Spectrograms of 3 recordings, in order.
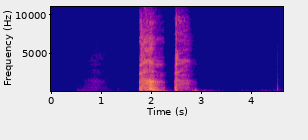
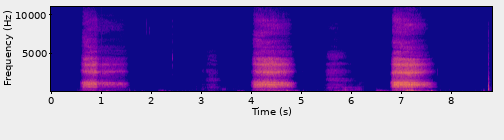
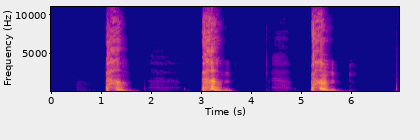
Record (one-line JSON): {"cough_length": "4.6 s", "cough_amplitude": 6551, "cough_signal_mean_std_ratio": 0.26, "exhalation_length": "8.8 s", "exhalation_amplitude": 2173, "exhalation_signal_mean_std_ratio": 0.37, "three_cough_length": "7.0 s", "three_cough_amplitude": 16295, "three_cough_signal_mean_std_ratio": 0.27, "survey_phase": "beta (2021-08-13 to 2022-03-07)", "age": "45-64", "gender": "Male", "wearing_mask": "No", "symptom_none": true, "smoker_status": "Never smoked", "respiratory_condition_asthma": false, "respiratory_condition_other": false, "recruitment_source": "REACT", "submission_delay": "0 days", "covid_test_result": "Negative", "covid_test_method": "RT-qPCR"}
